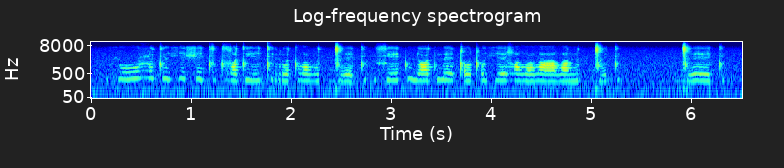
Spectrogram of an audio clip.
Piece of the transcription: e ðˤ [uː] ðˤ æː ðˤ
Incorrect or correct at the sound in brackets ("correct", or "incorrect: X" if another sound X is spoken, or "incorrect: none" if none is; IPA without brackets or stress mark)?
incorrect: u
